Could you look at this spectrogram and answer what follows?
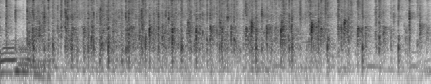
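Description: An audience applauds at a Balinese wayang shadow-puppet show, a loud, crisp spatter of many hands clapping continuously from start to finish, close and lively, with a brief bit of voice at the very beginning.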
